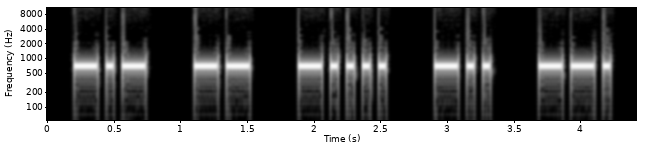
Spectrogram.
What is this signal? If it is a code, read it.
Morse code, heard as a keyed tone, about 20 wpm, spaced as for 14 wpm, 700 Hz. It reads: KM6DG
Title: USA Call Signs - 5 Characters - 2x Character Spacing - 20wpm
